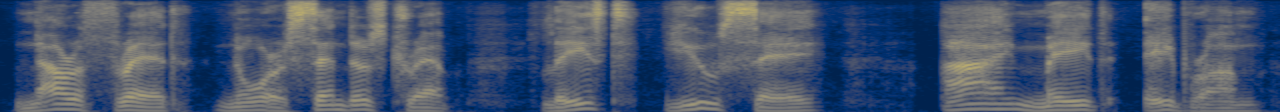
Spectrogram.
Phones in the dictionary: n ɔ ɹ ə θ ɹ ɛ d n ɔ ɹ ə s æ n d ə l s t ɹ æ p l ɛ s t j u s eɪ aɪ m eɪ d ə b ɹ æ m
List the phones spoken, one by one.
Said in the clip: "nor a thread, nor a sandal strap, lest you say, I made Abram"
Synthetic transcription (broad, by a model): n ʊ ɹ ə θ ɹ ɛ d n ɔ ɹ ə s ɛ n d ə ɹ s t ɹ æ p l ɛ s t j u s eɪ aɪ m eɪ d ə b ɹ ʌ m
